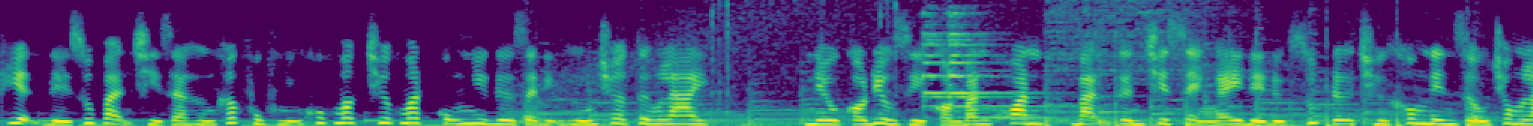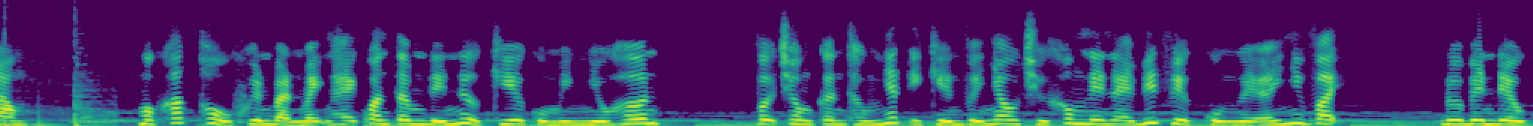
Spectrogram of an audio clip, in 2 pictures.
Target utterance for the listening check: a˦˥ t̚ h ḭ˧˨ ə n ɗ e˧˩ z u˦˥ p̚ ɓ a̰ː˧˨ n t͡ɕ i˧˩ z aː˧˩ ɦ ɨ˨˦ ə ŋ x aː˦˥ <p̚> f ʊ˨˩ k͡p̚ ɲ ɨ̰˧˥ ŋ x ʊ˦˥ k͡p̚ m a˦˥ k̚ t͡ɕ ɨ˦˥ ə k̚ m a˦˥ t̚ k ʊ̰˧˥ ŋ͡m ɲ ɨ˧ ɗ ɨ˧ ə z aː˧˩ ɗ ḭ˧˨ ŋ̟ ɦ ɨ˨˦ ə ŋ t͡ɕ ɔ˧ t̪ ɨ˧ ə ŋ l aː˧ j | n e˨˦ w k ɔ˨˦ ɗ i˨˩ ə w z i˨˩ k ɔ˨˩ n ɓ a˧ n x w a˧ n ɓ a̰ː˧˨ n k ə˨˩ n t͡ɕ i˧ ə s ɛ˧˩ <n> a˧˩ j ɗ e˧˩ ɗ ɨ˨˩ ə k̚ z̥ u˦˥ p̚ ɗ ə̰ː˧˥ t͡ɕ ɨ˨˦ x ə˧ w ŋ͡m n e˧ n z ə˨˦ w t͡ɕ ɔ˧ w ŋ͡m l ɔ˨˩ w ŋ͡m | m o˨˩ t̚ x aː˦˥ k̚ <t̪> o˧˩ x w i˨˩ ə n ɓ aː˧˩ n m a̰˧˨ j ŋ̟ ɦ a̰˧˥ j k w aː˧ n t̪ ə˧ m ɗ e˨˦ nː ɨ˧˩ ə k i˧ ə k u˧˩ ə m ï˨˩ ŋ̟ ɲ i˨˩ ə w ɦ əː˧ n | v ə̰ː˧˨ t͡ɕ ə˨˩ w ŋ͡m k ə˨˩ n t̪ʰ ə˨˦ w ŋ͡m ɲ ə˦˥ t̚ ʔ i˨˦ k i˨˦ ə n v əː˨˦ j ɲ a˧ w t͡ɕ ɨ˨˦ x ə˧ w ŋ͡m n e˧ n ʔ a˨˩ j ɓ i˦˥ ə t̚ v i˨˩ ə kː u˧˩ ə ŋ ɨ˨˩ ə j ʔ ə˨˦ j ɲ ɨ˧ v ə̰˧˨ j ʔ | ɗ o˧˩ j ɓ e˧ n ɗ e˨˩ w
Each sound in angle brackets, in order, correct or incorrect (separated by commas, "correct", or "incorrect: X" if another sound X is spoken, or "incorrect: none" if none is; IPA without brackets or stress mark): incorrect: k̚, incorrect: ŋ, incorrect: t̪ʰ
